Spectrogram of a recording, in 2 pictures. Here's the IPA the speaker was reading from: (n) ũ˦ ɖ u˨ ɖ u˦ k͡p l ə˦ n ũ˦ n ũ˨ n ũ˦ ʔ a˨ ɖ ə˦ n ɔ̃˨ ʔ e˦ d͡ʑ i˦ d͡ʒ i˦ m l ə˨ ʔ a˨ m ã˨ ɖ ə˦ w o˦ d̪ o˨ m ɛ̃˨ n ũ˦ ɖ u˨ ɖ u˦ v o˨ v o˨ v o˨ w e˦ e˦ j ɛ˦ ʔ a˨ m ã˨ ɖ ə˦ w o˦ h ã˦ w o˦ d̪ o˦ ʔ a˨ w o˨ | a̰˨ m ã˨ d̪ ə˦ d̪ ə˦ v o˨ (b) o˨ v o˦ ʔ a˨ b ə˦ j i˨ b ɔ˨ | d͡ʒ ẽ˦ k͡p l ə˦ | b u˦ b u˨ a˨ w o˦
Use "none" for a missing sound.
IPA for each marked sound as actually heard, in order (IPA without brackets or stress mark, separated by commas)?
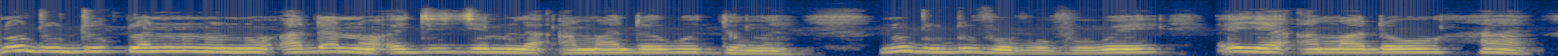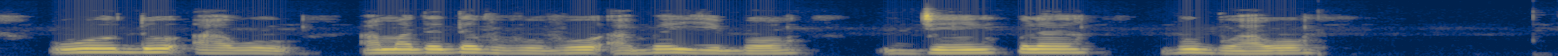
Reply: n, v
